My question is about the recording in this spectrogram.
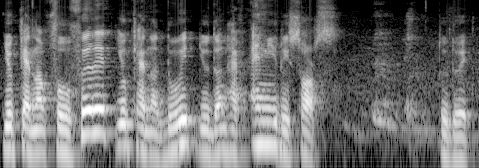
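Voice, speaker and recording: A male pastor delivering a sermon, often calling out to his listeners and asking for amens, and mixing English phrases into his talk. He rises loud for emphasis, then drops low and soft. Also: very animated, normal speed, a little hiss or hum. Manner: preaching with frequent calls of "saudara" and "amin", mixing in English phrases.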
